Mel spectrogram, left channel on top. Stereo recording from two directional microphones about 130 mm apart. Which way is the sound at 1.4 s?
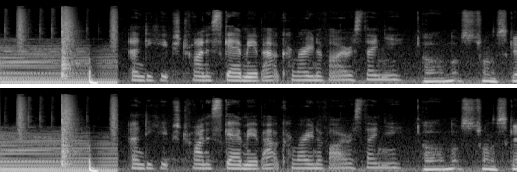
10° left (ahead or behind).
